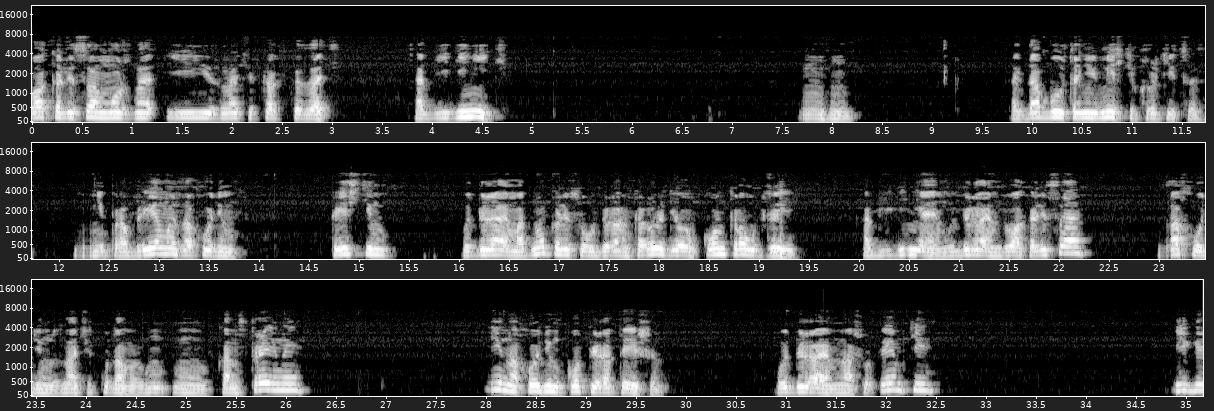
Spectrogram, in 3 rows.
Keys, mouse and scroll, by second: 0.8-5.4 middle drag, 7.0-10.2 middle drag, 12.5-14.2 drag, 17.0 shift+click, 26.0 click, 26.9 click, 28.2 click, 31.1 click, 34.8 click.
